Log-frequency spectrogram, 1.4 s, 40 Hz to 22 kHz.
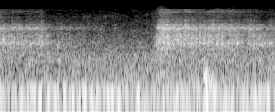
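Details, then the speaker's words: Nissan 300ZX Z32 at 120k service, timing belt job: hand-spun pulley gives a gritty, scratchy whir from a worn, crusty bearing, due for replacement. "all right here's one of the pulley that we will be replacing oh yeah that's uh kind of crusty you can hear the"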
